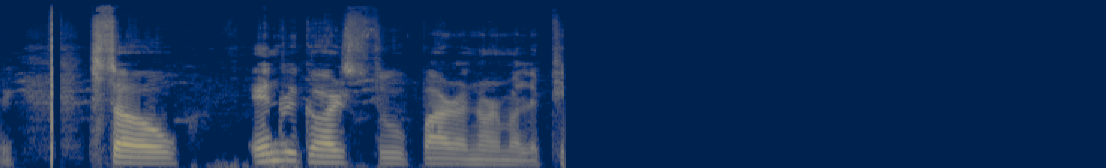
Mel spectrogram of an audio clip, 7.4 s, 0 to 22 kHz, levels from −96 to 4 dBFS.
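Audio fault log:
0.31–0.41 s, wireless microphone squelch dropout: hiss swells briefly as the FM radio link weakens, then the receiver's squelch gates the output shut for about 62 ms, leaving a hole of near silence before the speech returns.
3.75 s to end, audio dropout to silence: right after "in regards to paranormal" the speech cuts off mid-flow and the remainder is silent with no room tone. This fits the input signal being lost while recording continued, likely from a disconnected source or failed link.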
